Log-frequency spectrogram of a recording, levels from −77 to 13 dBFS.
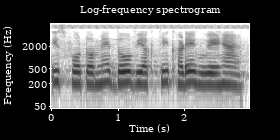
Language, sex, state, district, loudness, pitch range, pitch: Hindi, female, Uttar Pradesh, Shamli, -13 LUFS, 195-215 Hz, 205 Hz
